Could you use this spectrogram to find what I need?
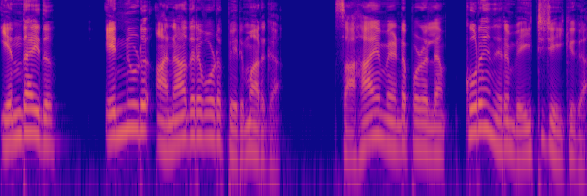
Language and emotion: Malayalam, disgusted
